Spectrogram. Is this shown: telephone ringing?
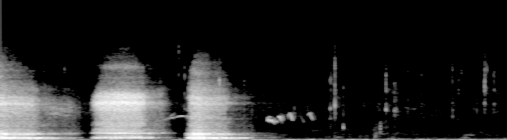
no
